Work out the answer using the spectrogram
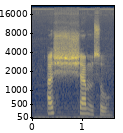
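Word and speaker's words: الشمس: अल अल ठीक है लेकिन अशा में लाम का साउंड नहीं आ रहा लाम साइलेंट है हमजा जो है ना वह डायरेक्ट शीन से डूड रहा है यहां पर लाम साइलेंट है इसकी मिसाल आप देखें अमस अमस यहां पर लाम नहीं पढ़ा जा रहा लाम साइलेंट है और अल क की मिसाल है अल कमर यहां पर देखें लाम पढ़ा जा रहा है फर्क समझ आ रहा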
